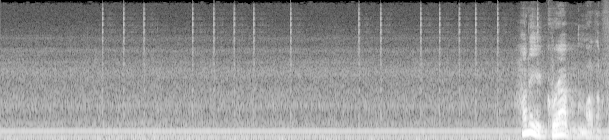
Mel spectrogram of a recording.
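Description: Soft electronic menu blips tick again and again.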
